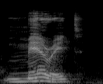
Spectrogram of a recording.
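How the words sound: It is said with a British pronunciation. "the U K is"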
